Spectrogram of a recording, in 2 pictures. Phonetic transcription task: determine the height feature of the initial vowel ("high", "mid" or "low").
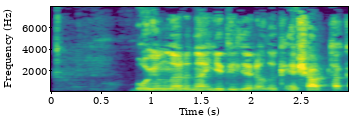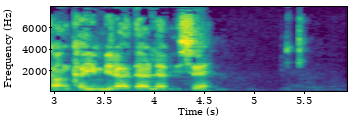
mid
